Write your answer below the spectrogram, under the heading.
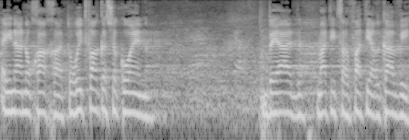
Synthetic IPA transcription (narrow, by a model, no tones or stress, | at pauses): ejnanoχaχat̪oʁit̪faʁkaʃakoen | bejad̪mat̪it͡sʁafat̪iaʁkavi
